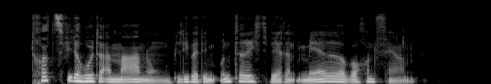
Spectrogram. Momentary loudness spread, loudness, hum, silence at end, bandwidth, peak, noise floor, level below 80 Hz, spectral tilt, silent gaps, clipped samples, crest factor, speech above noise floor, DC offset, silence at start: 10 LU; -21 LUFS; none; 0.75 s; 11.5 kHz; -4 dBFS; -75 dBFS; -46 dBFS; -7.5 dB/octave; none; under 0.1%; 16 dB; 55 dB; under 0.1%; 0.3 s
